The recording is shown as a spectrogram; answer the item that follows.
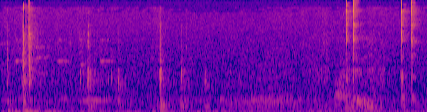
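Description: Near silence with a few faint computer mouse clicks spread through it.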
